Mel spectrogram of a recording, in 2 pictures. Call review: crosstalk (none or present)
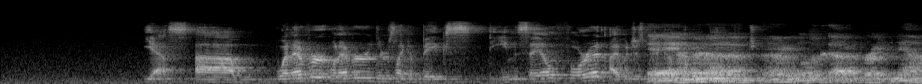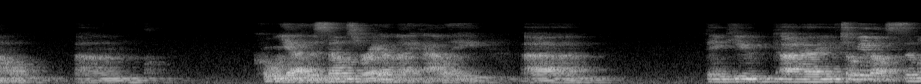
present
